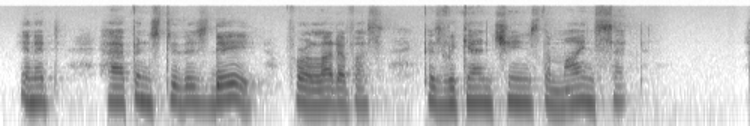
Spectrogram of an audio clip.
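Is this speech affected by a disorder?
Yes: cerebral palsy.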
